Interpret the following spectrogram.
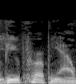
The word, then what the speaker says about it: bupropion: Bupropion, which is Wellbutrin.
